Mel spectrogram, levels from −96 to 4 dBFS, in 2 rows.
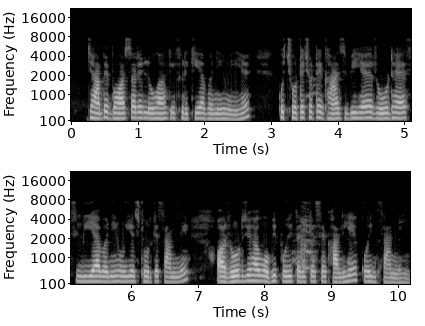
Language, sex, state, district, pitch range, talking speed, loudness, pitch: Hindi, female, Jharkhand, Sahebganj, 175-195 Hz, 235 wpm, -25 LUFS, 180 Hz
